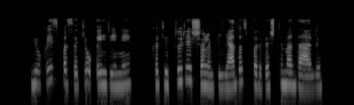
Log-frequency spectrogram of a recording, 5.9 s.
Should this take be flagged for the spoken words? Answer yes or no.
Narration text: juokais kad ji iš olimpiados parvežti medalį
yes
